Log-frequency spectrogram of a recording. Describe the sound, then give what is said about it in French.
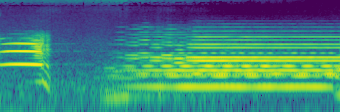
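A short cow moo drops in pitch and breaks off, then after a brief pause a second, long, deep moo swells and holds steady to the end. Fairly loud, with no talking. “À peine arrivées, les vaches se mirent à brouter des algues.”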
